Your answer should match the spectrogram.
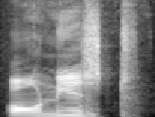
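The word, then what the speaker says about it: honest: क्या लगेगा एन लगेगा क्योंकि ऑनेस्ट होता है ऑनेस्ट होता है अ उच्चारण देता है ठीक है ना तो क्या होगा यह वोवेल साउंड है एच यहां साइलेंट है जैसे यूनिवर्सिटी यूनिवर्सिटी में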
